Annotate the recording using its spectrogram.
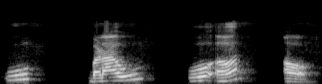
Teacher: उ और बड़ा उ, ओ और औ का उच्चारण करते समय हमारे होठ की आकृति गोल होती है, इसलिए वृत्त के समान होती है, इसलिए हम लोग इसे क्या कहते हैं, वृत्ताकार स्वर।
